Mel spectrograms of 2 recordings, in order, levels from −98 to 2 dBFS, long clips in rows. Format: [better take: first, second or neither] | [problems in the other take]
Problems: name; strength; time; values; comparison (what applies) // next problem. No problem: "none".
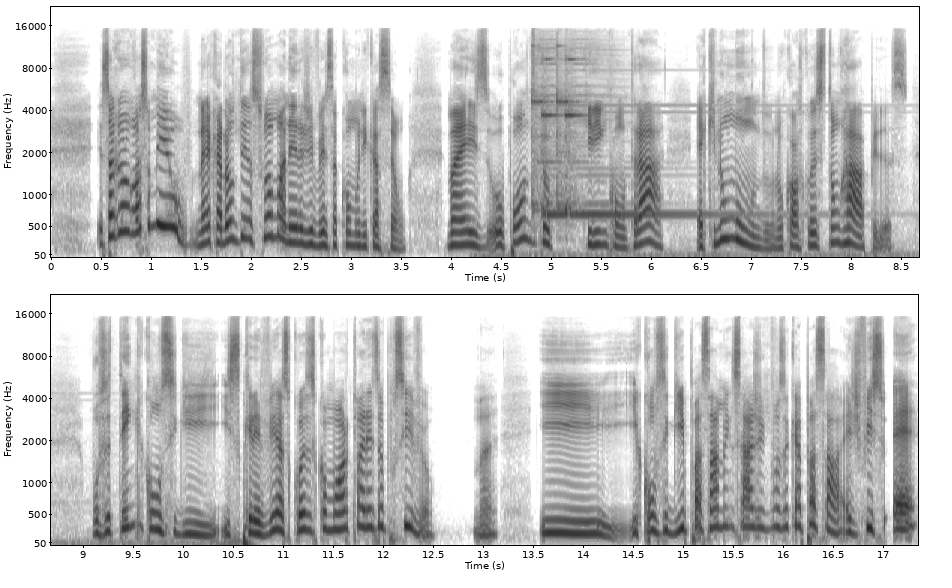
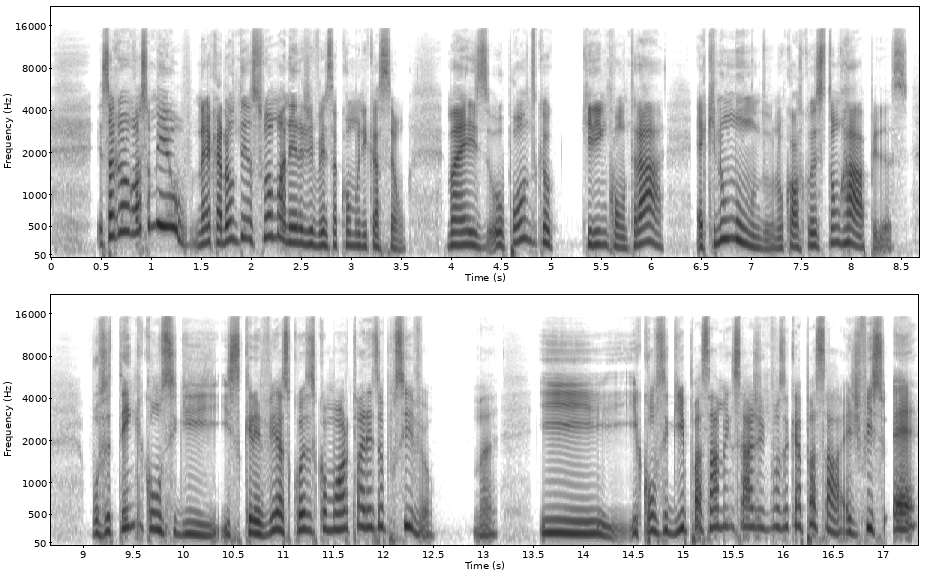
second | doorbell; loud; from 5 to 11 s; peak level with the speech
